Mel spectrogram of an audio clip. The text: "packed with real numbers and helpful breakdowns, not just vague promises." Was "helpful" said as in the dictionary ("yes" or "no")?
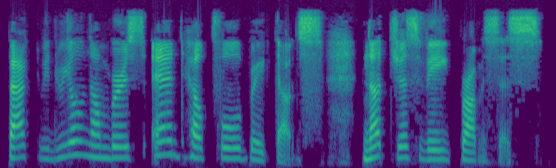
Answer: yes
